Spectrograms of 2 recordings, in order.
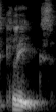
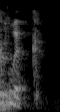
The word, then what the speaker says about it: clique: How do you say Click. it? How do you spell it? CLIQUE. How are you saying that as click then? That's clique. No, it's click.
